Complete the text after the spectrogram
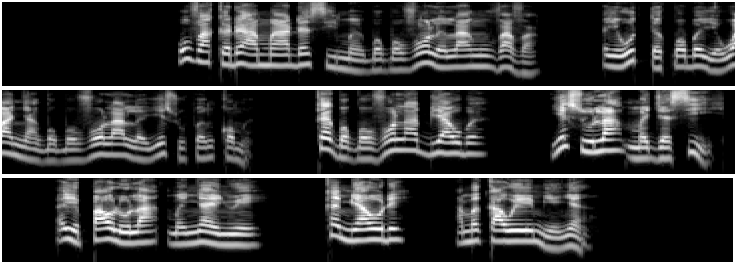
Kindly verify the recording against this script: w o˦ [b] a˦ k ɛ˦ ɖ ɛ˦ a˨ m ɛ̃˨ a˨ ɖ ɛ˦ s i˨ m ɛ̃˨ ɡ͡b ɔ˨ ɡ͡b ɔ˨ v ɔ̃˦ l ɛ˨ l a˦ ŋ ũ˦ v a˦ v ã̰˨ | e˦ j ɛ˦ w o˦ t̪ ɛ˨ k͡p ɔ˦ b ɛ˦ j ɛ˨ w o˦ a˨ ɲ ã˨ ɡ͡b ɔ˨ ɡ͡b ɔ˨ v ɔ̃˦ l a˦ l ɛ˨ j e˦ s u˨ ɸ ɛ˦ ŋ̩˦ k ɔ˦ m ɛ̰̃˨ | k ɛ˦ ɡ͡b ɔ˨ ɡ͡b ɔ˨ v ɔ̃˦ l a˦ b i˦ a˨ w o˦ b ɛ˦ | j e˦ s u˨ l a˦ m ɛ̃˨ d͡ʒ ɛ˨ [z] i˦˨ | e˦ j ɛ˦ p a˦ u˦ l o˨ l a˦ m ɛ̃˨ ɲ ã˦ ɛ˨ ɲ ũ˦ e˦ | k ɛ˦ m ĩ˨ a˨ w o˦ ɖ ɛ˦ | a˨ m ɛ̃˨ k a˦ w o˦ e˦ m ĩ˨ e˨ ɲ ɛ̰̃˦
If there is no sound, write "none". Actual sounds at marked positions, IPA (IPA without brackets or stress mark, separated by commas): v, s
